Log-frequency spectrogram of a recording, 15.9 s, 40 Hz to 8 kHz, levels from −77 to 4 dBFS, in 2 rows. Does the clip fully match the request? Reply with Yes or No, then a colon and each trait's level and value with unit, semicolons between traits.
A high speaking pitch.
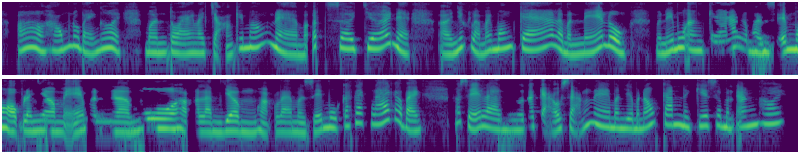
Yes: high, 230 Hz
